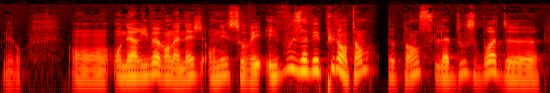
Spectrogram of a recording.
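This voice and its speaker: A man's voice: medium pitch, lively intonation, a little fast, darkish tone. A man hosting a casual podcast chat in a radio studio, joking, laughing often and trailing off with fillers. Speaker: podcast host.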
